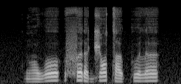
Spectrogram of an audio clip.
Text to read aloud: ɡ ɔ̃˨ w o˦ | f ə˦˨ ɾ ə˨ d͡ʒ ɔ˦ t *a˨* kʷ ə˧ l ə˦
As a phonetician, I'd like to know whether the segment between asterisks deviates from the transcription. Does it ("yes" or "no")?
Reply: no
